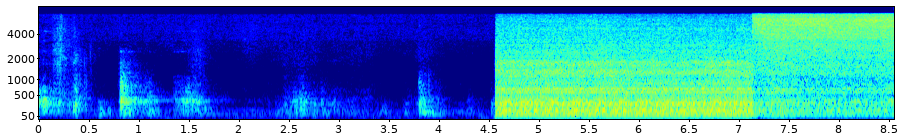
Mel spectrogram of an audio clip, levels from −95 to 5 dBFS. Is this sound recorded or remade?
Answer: remade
